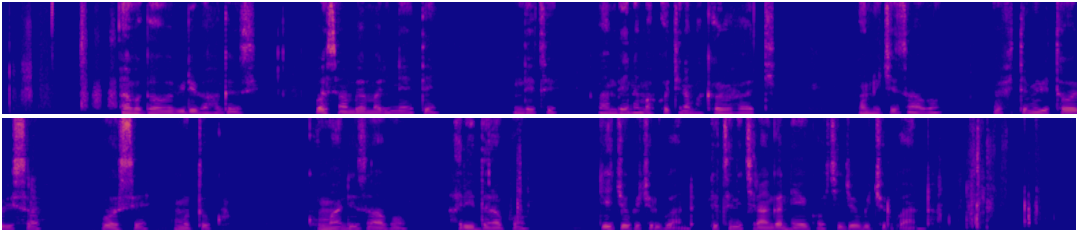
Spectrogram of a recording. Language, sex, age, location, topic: Kinyarwanda, male, 18-24, Kigali, government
